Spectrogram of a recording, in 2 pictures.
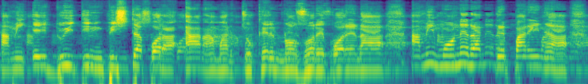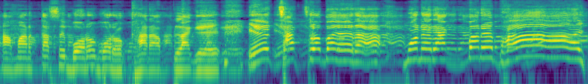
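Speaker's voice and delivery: melodic waz preaching. Acted. Preacher tells congregation of a weeping grave, chanted sermon. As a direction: preach the tale in singsong, stretching the line endings.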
